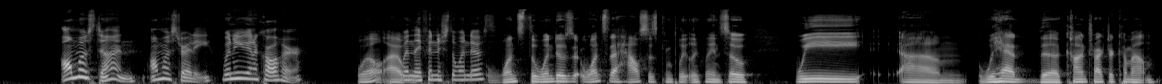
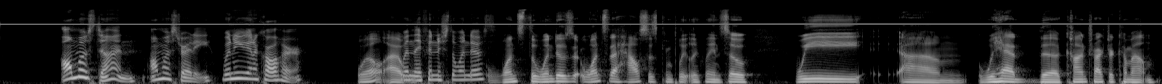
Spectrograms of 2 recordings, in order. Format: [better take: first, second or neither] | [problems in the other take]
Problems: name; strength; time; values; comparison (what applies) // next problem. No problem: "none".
first | high-pitched whine; loud; throughout; 6.5 kHz, 6 dB below the speech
